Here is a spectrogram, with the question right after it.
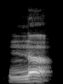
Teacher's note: ये सघोष है, अल्प प्राण है, नासिक के है। न, नाक से भी हवा निकल रही है।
